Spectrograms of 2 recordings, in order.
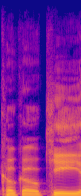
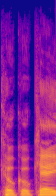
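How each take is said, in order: First: The last word sounds like 'key'. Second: The last word sounds like 'kay'. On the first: It follows the word's usual pronunciation. The speaker calls it right. "I kept saying "perfect day" at Coco Key" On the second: It follows the company's marketing name. The speaker calls it wrong. "you should call Perfect Day a Coco K"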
